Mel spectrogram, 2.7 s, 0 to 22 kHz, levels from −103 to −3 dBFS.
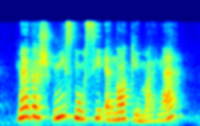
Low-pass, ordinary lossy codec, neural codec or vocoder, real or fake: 10.8 kHz; none; codec, 24 kHz, 0.9 kbps, WavTokenizer, small release; fake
